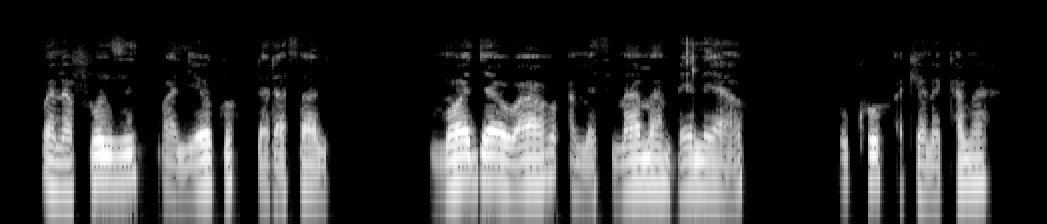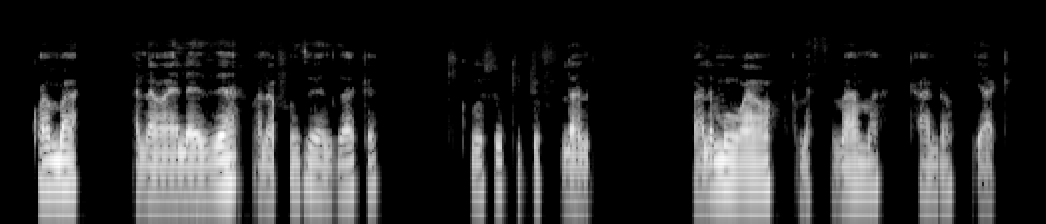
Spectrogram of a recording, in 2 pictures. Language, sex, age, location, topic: Swahili, male, 18-24, Nakuru, health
